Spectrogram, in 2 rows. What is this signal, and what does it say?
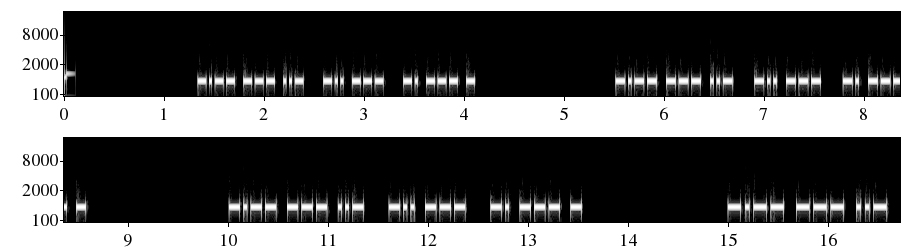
Morse code, heard as a keyed tone, about 34 wpm, 700 Hz. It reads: YOU DO NOT YOU DO NOT YOU DO NOT YOU
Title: Speed-Racing - Sets of 3 Words 28wpm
